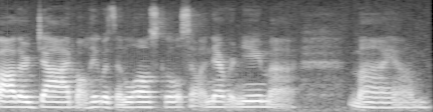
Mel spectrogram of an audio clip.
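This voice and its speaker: A woman speaks in a Southern US accent. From South Carolina, Spartanburg. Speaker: interviewee. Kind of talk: oral history interview. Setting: at home. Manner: hesitant, many fillers.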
